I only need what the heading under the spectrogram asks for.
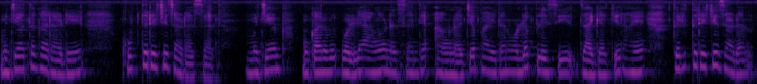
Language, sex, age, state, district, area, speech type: Goan Konkani, female, 45-60, Goa, Canacona, rural, spontaneous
